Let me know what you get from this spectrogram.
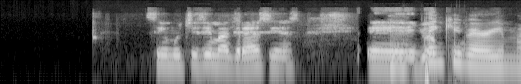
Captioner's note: speaking in foreign language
